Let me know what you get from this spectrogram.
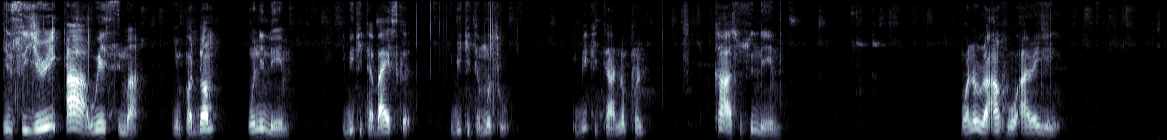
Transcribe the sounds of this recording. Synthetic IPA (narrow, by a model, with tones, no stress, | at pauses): n̩˨su˨ji˨ɾɪ˦a˨we˦sĩ˨mã˨ | ɲɪ̃˨m˨pʰa˨dɔ̃˦m | wɔ̃˦nɪ̃˦nẽː˨˦m | i˨bi˦kʰi˨tʰa˨ba˦jskʰɛ̰˨ | i˨bi˦kʰi˨tʰa˨mɔ̃˦tʰo˨ | i˨bi˦kʰi˨tʰa˨nɪ̃˦pʰʊ̃˦n | kʰa˦a˨sʊ˨sʊ˦nẽː˨˦m | wɔ˨nɪ̃˦wu˨ɾa˨ʔa˦hʊ˨ɔ˦ʔa̰˨ɾɛ˦jɛ˦˨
